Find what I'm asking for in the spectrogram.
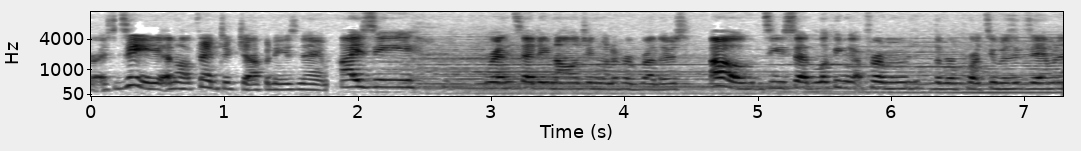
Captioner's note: none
